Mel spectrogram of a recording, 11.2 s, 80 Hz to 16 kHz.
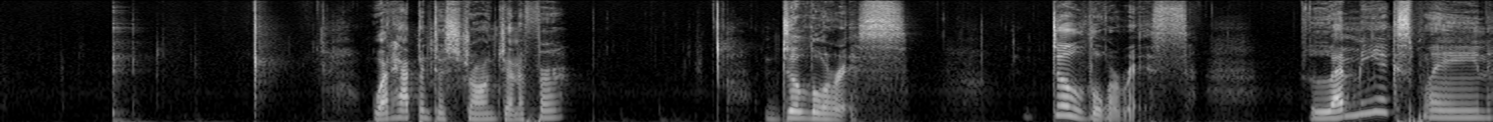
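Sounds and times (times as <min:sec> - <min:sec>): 
speech: 0:02.8 - 0:04.3, 0:05.7 - 0:06.8, 0:07.9 - 0:09.0, 0:09.8 - 0:11.1
person sipping a drink: 0:05.1 - 0:05.7.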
